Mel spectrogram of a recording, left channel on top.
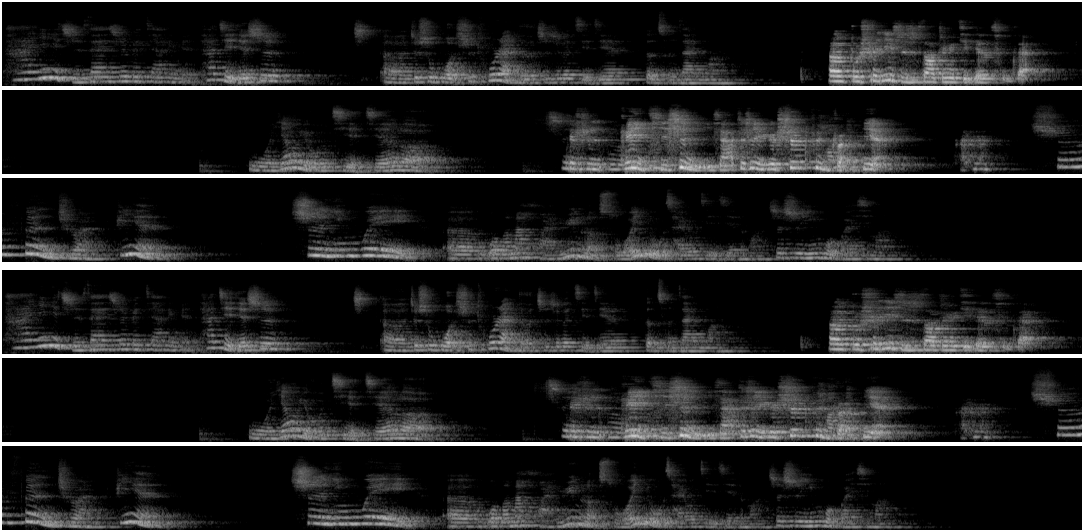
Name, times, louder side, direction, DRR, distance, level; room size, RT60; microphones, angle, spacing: voice 1, 0.0-2.8 3.5-7.2 13.3-15.1 16.2-17.5 19.0-19.4 21.1-23.2 24.5-25.7 26.0-30.5, left 1 dB, 25° right, 0 dB, 1.4 m, -32 dB
voice 2, 8.3-10.3 16.4-19.7 20.4-20.7, left 3 dB, 40° left, 3 dB, 0.5 m, -23 dB
6.4 x 5.7 x 3.7 m, 0.98 s
head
